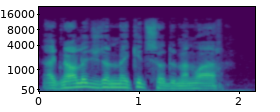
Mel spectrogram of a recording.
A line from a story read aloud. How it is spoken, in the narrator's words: said the Captain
